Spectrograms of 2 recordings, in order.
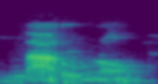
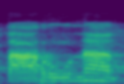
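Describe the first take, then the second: First: The word ends with an 'o' sound. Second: The word ends with an 'a' sound. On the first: "dalam bahasa Jawa dibacanya taruno" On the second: "taruna tulisannya"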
